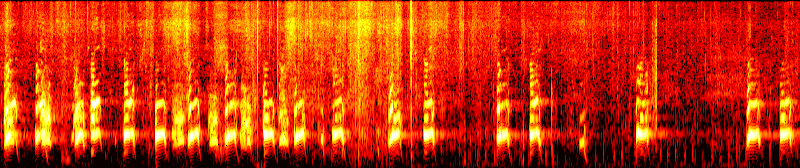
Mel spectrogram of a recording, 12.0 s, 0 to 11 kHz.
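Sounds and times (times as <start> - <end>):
dogs barking: 0.0 - 6.7, 7.4 - 8.8, 9.5 - 9.9, 11.2 - 12.0.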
